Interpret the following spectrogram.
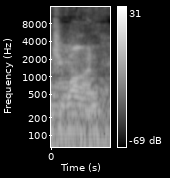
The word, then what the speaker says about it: Civan: from Savan. The company is Savan. Yeah, they're out of Turkey. Okay. I actually pronounce it Jiwan.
